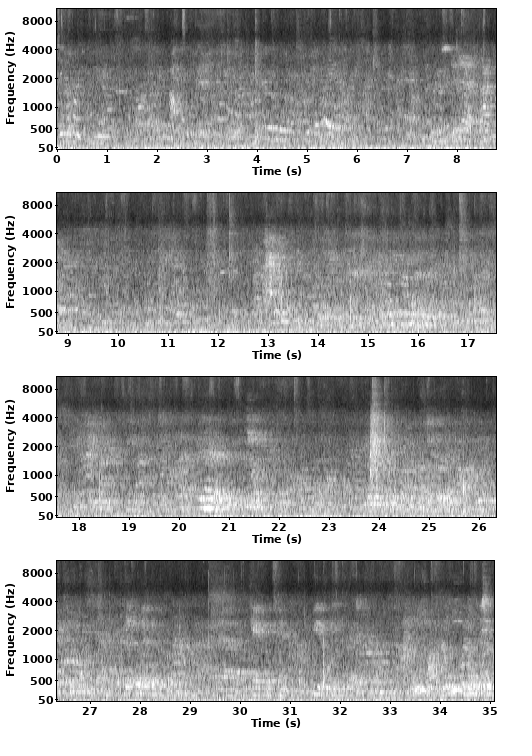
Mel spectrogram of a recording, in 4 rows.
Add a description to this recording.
walking through tthe Temple, Binaural recording, Zoom H6+ Soundman OKM II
